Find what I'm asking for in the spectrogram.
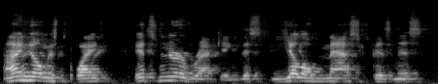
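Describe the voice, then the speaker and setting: An actor playing a meek, earnest young newspaper reporter in a 1940s-style radio serial, hesitant and polite, recorded at a distance. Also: male voice, on the high side, moderate pace, a bit bright, natural voice. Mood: concerned. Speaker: actor in a live radio play. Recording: distant, far from the mic.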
